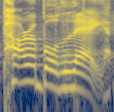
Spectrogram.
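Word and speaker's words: parabole (παραβολή): So Greek, it's called parabole. That's the way it's pronounced.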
